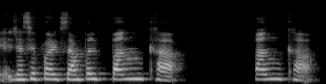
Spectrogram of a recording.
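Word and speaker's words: پنکھا: पंखा, अब इसमें नून जो है वो साइलेंट है, इजंट इट.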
